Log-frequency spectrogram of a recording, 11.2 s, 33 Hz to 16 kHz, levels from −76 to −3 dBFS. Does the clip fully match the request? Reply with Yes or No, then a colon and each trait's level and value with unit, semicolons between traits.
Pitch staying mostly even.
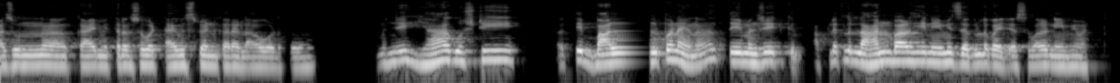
No: average, 4.3 semitones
